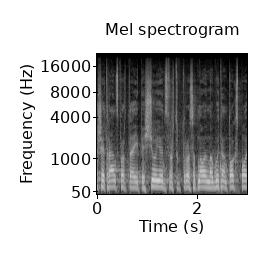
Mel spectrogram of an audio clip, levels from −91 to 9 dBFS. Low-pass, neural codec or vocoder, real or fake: 19.8 kHz; none; real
